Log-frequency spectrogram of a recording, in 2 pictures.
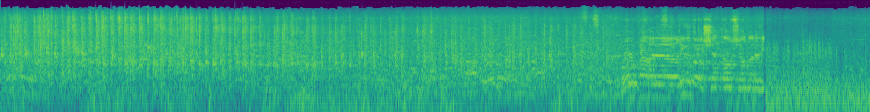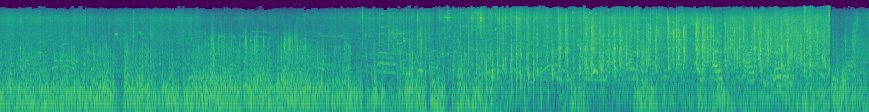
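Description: A crowd of people chatters and calls out nearby, outdoors.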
